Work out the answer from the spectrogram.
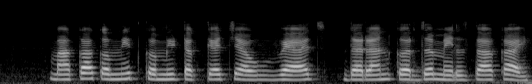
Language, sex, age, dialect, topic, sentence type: Marathi, female, 18-24, Southern Konkan, banking, question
